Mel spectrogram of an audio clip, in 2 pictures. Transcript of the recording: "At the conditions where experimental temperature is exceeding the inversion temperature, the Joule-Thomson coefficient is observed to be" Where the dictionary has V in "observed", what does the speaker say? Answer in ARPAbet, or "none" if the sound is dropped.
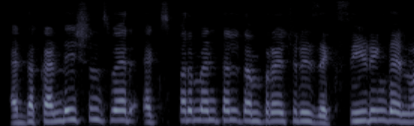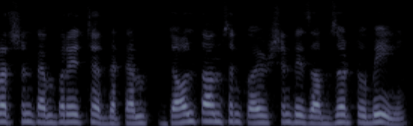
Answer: none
